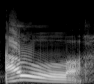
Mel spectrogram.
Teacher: Nah, ini karena sering digunakan ya alasannya likasratul karena seringnya digunakan dibuang hamzahnya pada kata al-ilah itu menjadi Allah ya ditebalkan dan hanya lafaz Allah yang mufakhamah ya lamnya itu ditebalkan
